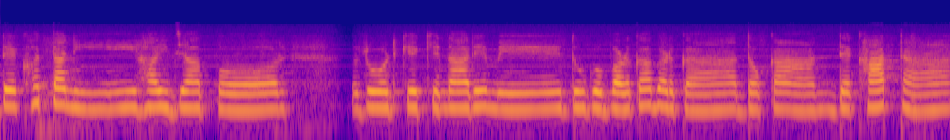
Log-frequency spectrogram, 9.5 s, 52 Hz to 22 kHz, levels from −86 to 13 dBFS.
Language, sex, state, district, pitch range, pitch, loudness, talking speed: Bhojpuri, female, Uttar Pradesh, Ghazipur, 200-220 Hz, 210 Hz, -18 LUFS, 75 wpm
